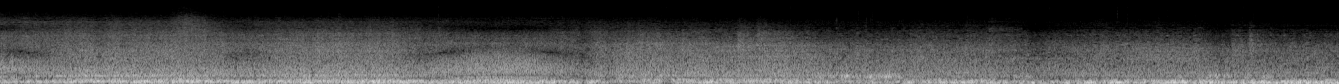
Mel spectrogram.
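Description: Steel wheels screech and rattle on the rails.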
